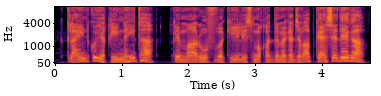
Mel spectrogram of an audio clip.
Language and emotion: Urdu, fearful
